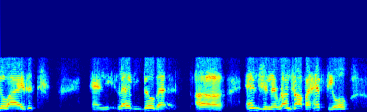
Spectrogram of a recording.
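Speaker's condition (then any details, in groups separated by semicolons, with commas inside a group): Cerebral palsy; able to speak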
